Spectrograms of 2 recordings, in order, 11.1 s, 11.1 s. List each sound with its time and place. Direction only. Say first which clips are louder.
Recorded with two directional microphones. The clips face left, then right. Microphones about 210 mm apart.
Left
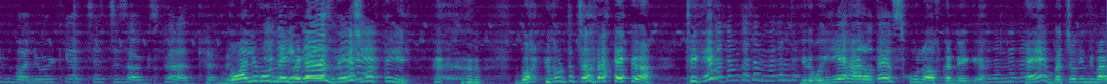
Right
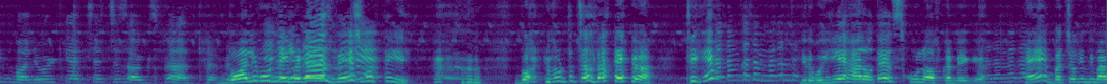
1.2 s a woman's voice: even; 20° left (ahead or behind)
2.2 s a woman's voice: even; 5° left (ahead or behind)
